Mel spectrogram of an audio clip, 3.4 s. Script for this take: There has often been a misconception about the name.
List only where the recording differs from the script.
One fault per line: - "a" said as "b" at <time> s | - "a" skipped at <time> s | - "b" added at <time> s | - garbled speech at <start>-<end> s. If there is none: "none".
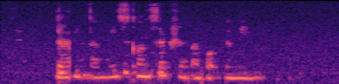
- "has often" skipped at 0.7 s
